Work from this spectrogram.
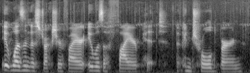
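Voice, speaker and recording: The wry woman detective telling the case in clipped, measured lines on a noir mystery podcast, played by a woman. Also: lowish voice, fairly bright tone, natural voice. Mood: brooding, wry. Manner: terse, measured, atmospheric. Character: wry, hard-boiled female amateur sleuth telling her story. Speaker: narrator. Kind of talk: noir scripted narration.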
